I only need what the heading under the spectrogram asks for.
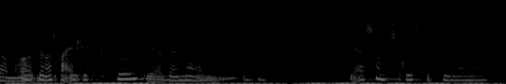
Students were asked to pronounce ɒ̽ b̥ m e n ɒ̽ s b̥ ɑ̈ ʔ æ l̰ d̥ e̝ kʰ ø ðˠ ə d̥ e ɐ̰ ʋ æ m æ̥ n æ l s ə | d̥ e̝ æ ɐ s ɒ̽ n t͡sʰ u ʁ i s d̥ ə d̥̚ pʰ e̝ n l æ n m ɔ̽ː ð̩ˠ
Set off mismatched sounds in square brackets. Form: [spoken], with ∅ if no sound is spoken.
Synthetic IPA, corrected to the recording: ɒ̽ [∅] m e n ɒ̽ s b̥ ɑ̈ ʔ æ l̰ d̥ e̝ kʰ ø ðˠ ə d̥ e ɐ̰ ʋ æ m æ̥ n æ l s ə | d̥ e̝ æ ɐ s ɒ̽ n t͡sʰ u ʁ i s d̥ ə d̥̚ pʰ e̝ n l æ n m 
